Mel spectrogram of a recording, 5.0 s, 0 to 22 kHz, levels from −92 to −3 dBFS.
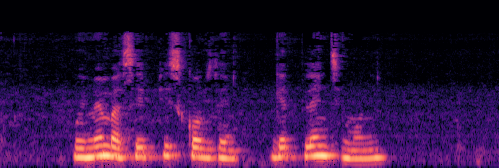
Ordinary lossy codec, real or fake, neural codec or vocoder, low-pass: MP3, 48 kbps; real; none; 10.8 kHz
